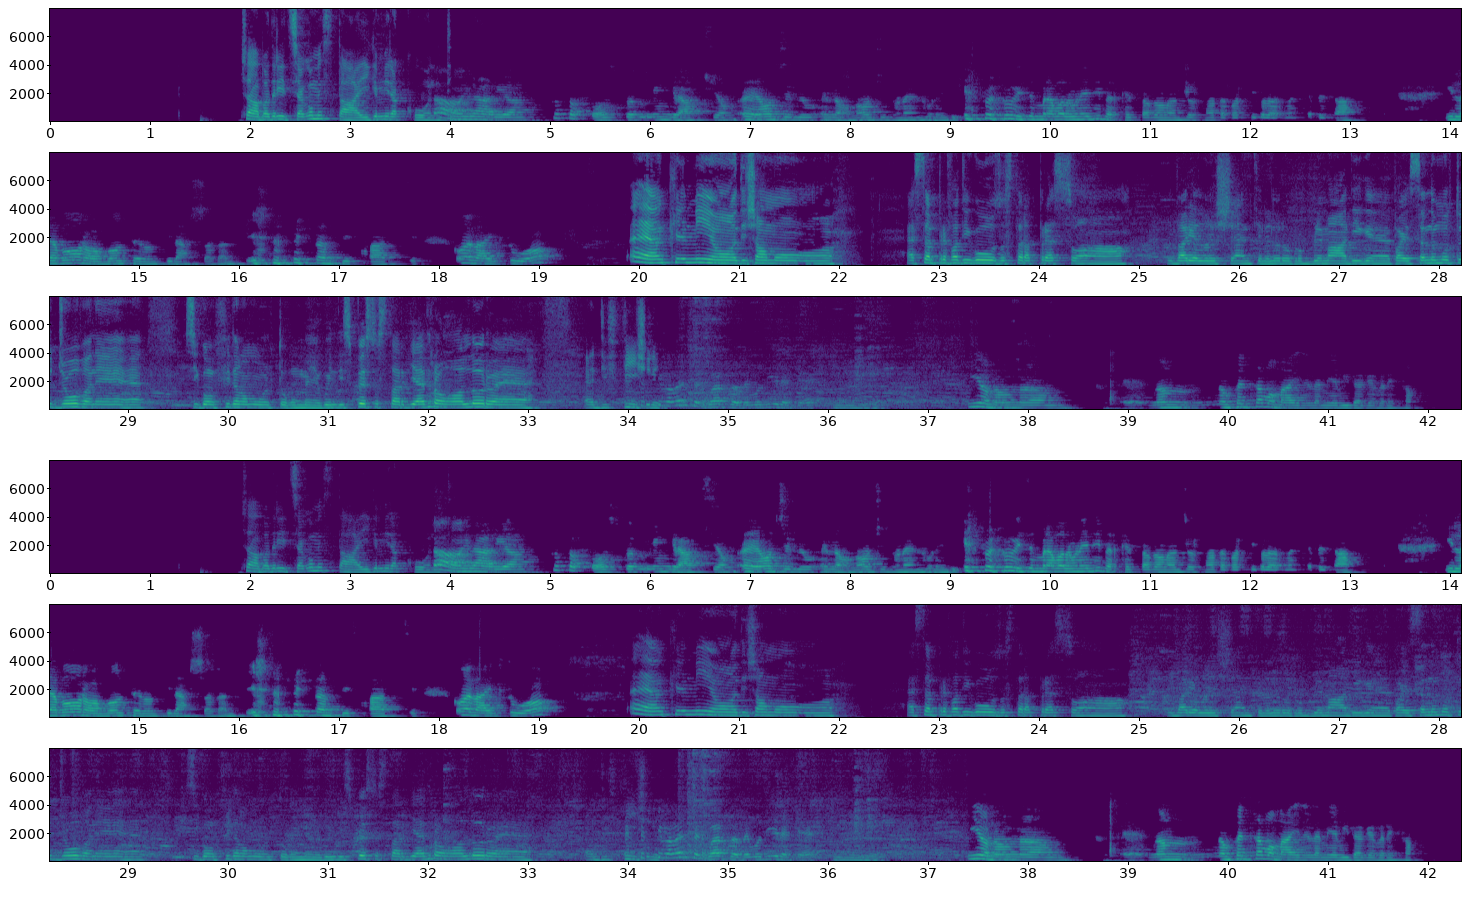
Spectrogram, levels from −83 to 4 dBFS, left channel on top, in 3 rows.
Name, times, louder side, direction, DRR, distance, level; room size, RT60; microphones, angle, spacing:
voice 1, 1.9-4.1 19.9-22.1 22.7-25.0 25.3-34.4, left 6 dB, 90° left, 0.6 m, -35 dB
voice 2, 3.8-13.1 13.5-19.6 33.9-36.6 37.4-38.4 38.8-41.8, right 4 dB, 85° right, 1.0 m, -39 dB
sound 1, 24.9-37.4, right 2 dB, 50° right, 4.3 m, -51 dB
10.5 x 5.8 x 8.1 m
head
